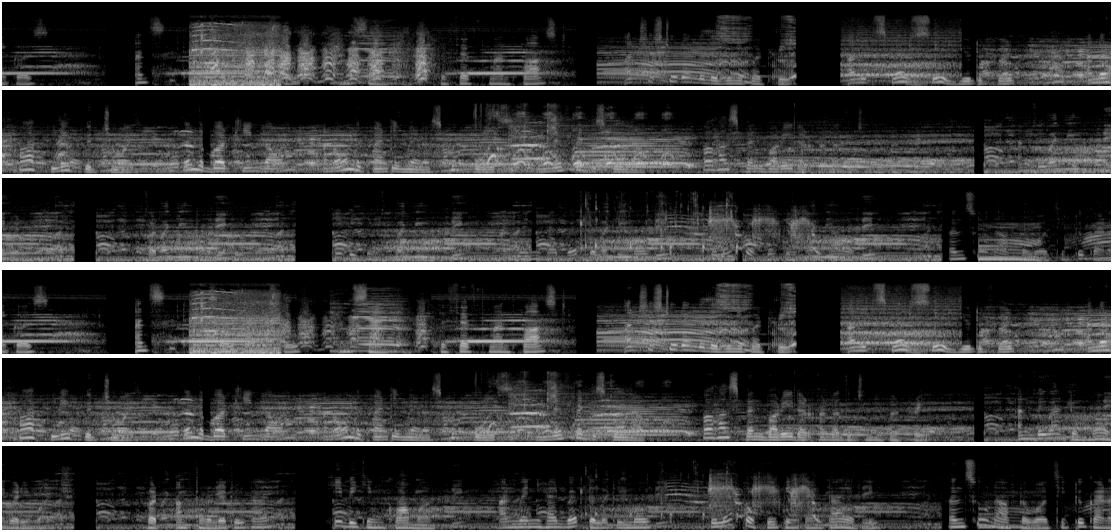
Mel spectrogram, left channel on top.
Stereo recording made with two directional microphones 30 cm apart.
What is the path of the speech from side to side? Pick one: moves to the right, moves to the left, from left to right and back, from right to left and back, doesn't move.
from right to left and back.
